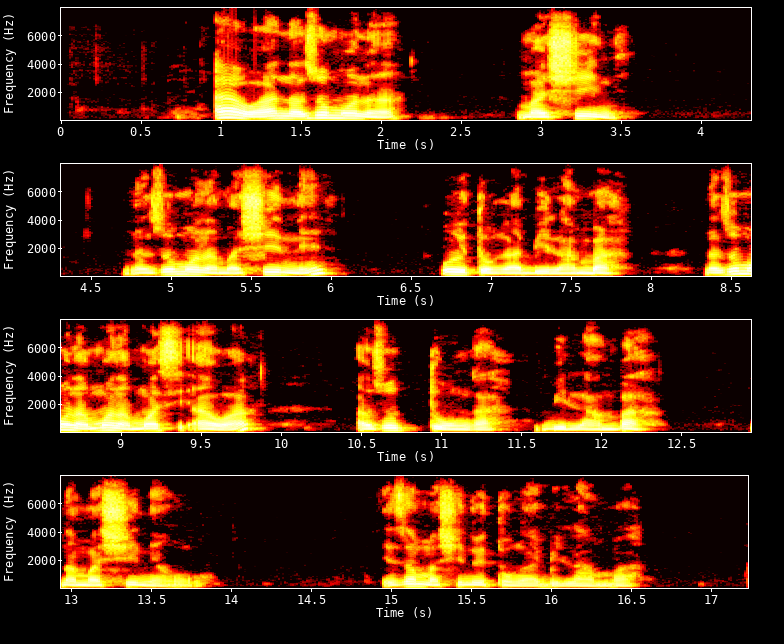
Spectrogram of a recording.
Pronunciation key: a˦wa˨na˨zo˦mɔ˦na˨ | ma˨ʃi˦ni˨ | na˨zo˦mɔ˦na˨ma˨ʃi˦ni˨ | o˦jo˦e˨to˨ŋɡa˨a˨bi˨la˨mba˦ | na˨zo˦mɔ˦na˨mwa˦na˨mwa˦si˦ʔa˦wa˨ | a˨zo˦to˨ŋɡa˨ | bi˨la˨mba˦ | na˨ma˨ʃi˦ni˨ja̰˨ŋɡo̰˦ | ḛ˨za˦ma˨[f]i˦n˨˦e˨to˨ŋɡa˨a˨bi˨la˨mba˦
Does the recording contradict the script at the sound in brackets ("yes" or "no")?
yes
